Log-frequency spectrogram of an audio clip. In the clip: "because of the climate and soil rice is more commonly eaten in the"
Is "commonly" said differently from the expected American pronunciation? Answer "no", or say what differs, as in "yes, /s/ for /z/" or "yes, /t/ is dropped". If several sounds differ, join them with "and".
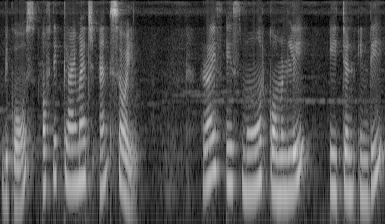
no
